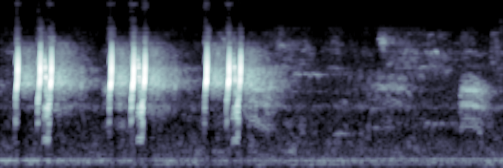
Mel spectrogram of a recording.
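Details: Quail calling at night: a sharp, high three-note phrase repeated about once a second, three times in a row, then trailing into softer scattered chirps over a low steady hum.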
